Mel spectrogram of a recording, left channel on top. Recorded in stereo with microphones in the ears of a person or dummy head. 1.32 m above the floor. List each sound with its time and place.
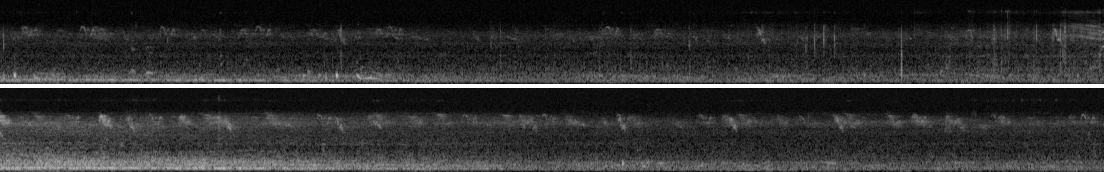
Only background noise.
